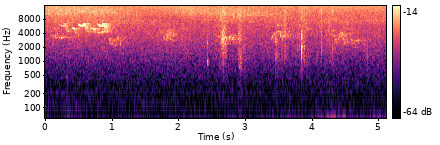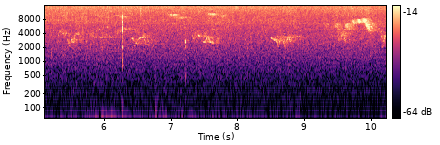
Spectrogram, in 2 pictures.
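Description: Quiet outdoor background with a few faint, short bird chirps scattered through it and an occasional small click.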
